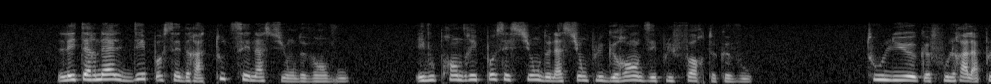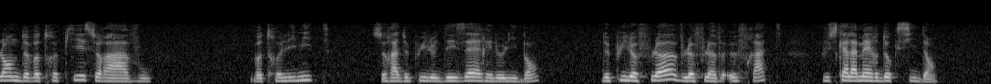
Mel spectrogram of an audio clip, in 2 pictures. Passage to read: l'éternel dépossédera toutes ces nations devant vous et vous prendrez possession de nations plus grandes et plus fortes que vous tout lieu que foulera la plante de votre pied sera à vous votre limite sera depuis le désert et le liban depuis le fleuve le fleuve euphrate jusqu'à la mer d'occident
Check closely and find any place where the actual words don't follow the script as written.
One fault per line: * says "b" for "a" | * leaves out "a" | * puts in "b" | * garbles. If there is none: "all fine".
all fine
